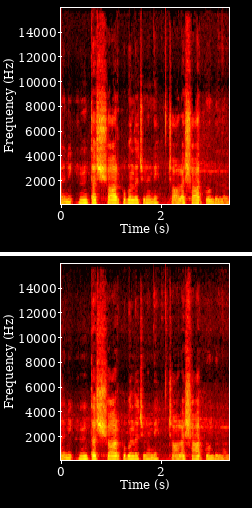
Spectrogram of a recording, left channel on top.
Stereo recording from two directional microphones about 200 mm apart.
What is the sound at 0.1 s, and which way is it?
Speech, 60° left (ahead or behind).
